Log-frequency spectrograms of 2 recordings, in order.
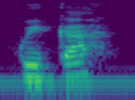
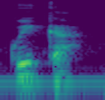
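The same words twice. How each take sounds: First: The word ends with a breathy h sound. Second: The word ends on a plain vowel. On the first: It means they sing. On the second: It means he or she sings.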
